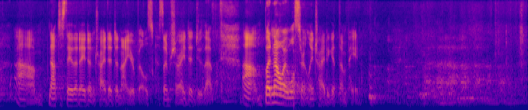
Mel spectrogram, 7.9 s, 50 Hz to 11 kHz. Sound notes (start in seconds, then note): 5.7 audience laughing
